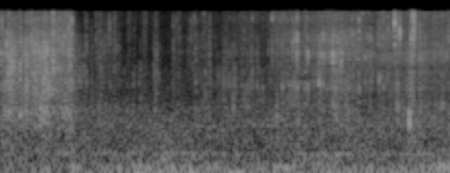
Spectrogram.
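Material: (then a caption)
Paper. Fingertips rub and crinkle a thin, folded sheet of white printed paper lying on a wooden table. A bright, hissy crinkling starts loud, drops to a softer rustle, then builds again with sharper crackles near the end.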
